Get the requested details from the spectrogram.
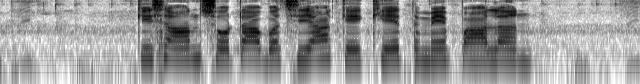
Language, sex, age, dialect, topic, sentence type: Bhojpuri, female, 18-24, Western, agriculture, statement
